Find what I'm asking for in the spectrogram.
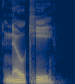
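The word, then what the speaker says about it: gnocchi: By the way, the soup is pronounced no key. – Oh, it's no key? – I think.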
